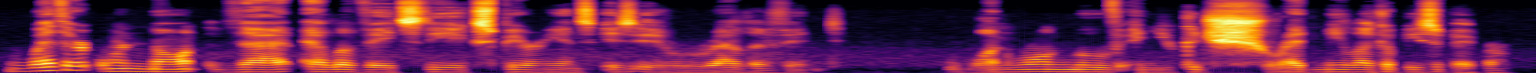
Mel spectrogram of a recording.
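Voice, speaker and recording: A man playing an affectionate, eager boyfriend in an audio roleplay, talking in a casual, halting, coaxing way with a husky voice. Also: on the low side, dry recording, full character voice. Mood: teasing, affectionate. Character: affectionate, eager boyfriend pitching grand ideas to his werewolf girlfriend.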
